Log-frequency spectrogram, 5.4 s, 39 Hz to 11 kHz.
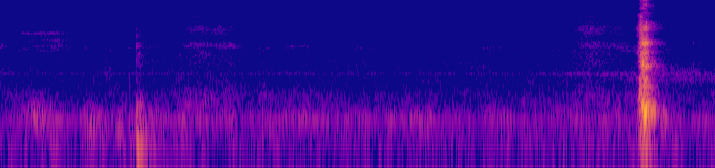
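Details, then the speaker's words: Person hiccupping while counting aloud through a planned series of ten hiccups; quiet room with two brief, abrupt catches in the breath, the second louder and sharper: hiccups. "I have hiccups. 1. I'm going to do 10 hiccups."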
